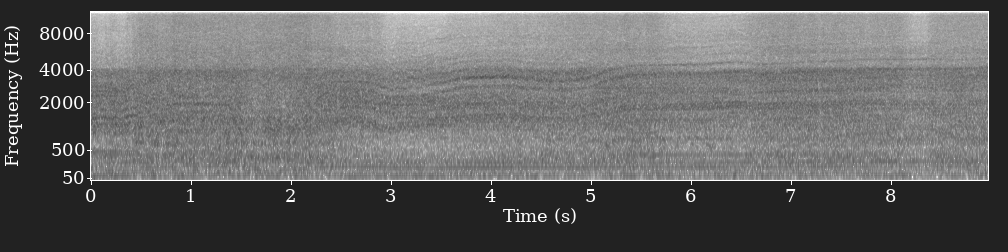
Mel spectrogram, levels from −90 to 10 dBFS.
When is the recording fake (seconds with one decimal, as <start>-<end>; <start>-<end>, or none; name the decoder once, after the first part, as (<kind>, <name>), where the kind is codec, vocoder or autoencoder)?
none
